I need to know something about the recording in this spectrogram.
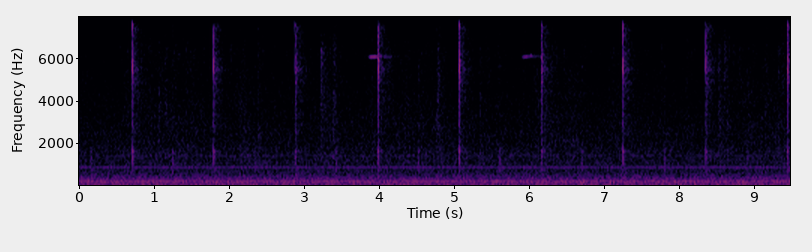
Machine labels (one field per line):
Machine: valve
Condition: normal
